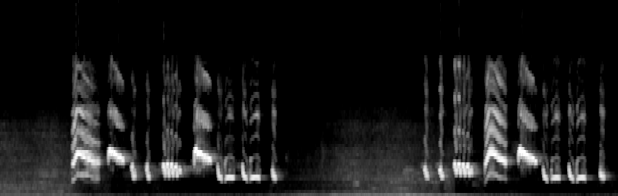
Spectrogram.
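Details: Orange-headed thrush in full song, played to encourage other birds to sing: two long bursts of rapid, varied phrases mixing sharp downslurred notes and clear whistles, separated by a stretch of low background rumble.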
